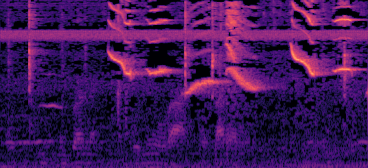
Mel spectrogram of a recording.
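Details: White-rumped shama song from birds from Bahorok and Marike in a duel: loud whistled notes, some sweeping down and others rising, in short phrases with pauses, over a steady high hiss and low rumble.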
